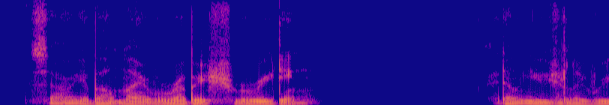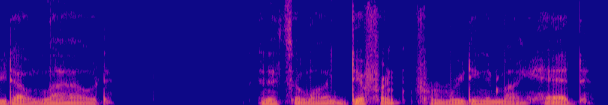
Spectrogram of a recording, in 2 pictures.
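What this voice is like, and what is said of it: Whispering. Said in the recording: “whispering makes it difficult.”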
